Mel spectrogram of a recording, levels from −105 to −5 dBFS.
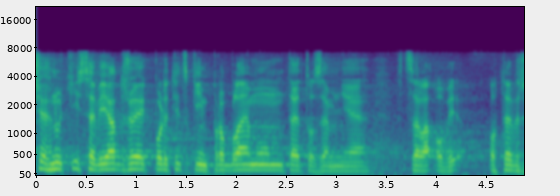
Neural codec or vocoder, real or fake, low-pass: none; real; 7.2 kHz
